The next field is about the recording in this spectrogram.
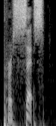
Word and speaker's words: process: 那么在这里呢，我们把它刚才读成 process, 这个地方是个动词，重音在第二个音节在 cess 上面，那么表示的是它的动词含义，就是处理啊，处理一些古巴政府的交易， process Cuban government transactions, 哎，交易跟前一句的那个 commercial dealings，哎，是基本上同意的替换。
